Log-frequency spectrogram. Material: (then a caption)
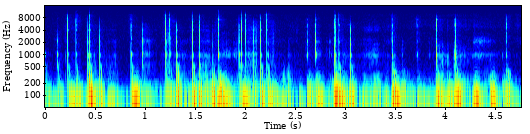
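Faux leather. Long acrylic nails and fingertips tap and scratch along the stitched, padded faux-leather headband of black over-ear headphones with metal sliders, resting over a binaural microphone. About two dozen quick, dry, clicky taps come in an irregular patter, each with a deep, muffled thump underneath and a brief bright tick on top that dies away almost instantly.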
